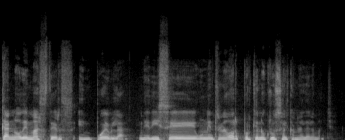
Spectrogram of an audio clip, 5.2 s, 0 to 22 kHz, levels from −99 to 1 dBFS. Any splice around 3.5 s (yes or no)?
no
